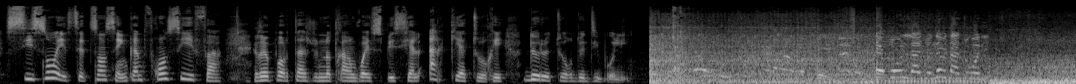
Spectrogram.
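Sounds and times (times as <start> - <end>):
speech: 0.0 - 6.4, 7.0 - 10.2
steady rumble of heavy vehicles and engines among parked trucks: 6.5 - 10.7.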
